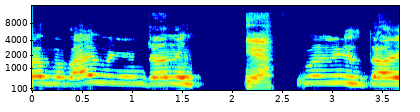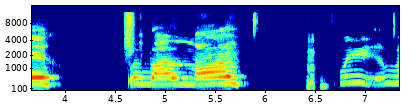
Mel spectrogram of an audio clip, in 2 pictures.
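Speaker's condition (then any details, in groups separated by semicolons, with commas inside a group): Cerebral palsy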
